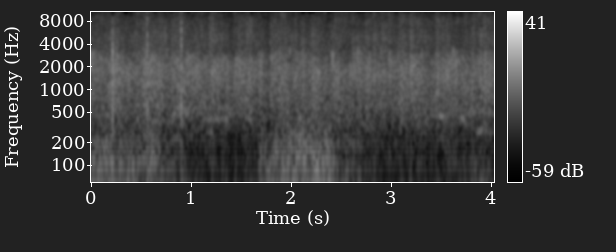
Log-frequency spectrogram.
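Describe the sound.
Steady audience applause fills the whole stretch, a dense wash of many hands clapping at an even level, with a few voices faintly mixed in beneath it.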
